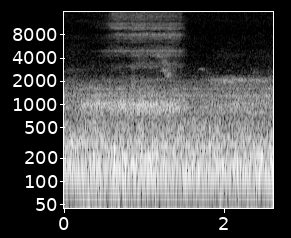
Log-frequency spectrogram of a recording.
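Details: Low, rough, rattling noise of a single snore from a sleeping man, filmed by his brother, with faint room noise.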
